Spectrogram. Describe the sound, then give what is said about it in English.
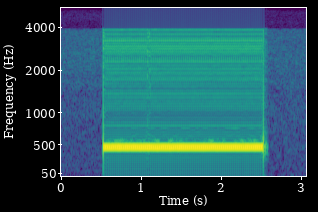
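A single two-second burst of an outgoing phone call's ringing tone, steady, electronic and fairly loud, followed by silence, with no voices. “I wonder if she's wondering who's calling.”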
